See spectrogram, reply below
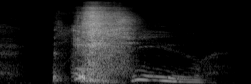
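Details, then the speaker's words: Man's loud, explosive sneeze after a brief catch of breath, ending in a voiced trailing sound; part of a persistent, non-rapid sneezing fit triggered by black pepper while cooking. "My pepper sneezes are not rapid at all, but they sure are persistent. They they just don't stop."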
